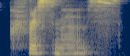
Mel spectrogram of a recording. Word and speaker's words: Christmas: also one last word the word Christmas now this is not a French lone word but it contains a silent T and it's a very common word Christmas what about watch or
